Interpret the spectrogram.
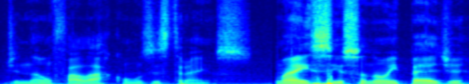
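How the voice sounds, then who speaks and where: A man with a Brazilian accent gives casual explainer commentary, informal and pausing for drama. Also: lowish voice, lively intonation, vocal fry, fairly bright tone. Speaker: video creator and narrator. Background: background music.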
